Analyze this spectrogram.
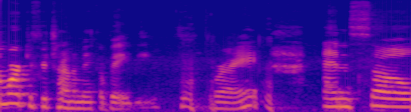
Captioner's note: chuckling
